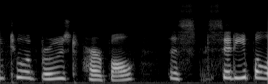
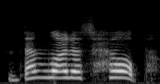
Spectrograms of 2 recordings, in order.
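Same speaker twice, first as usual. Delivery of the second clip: earnest plea; 4 semitones higher, 7 dB louder, slower than usual. Acted. All Might pleading slowly.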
